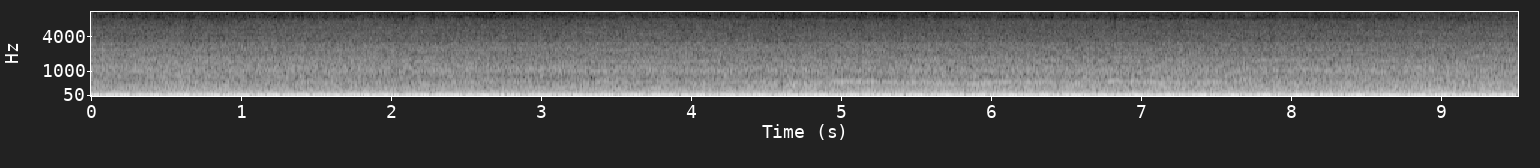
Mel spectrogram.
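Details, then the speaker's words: 2015 GMC Yukon 6.2 V8 idling with uneven stumbling beat and periodic drops in firing; began misfiring after refuelling; scan tool shows P0303, cylinder 3 misfire, with some history on cylinders 1, 4 and 7. "Echó gasolina y dice que le empezó a fallar. Con Misfire."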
